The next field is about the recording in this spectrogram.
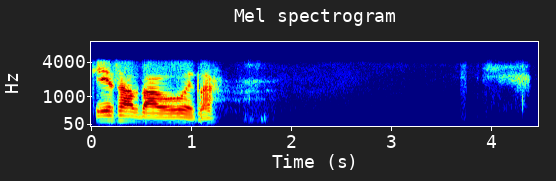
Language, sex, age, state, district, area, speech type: Dogri, male, 18-30, Jammu and Kashmir, Reasi, rural, conversation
